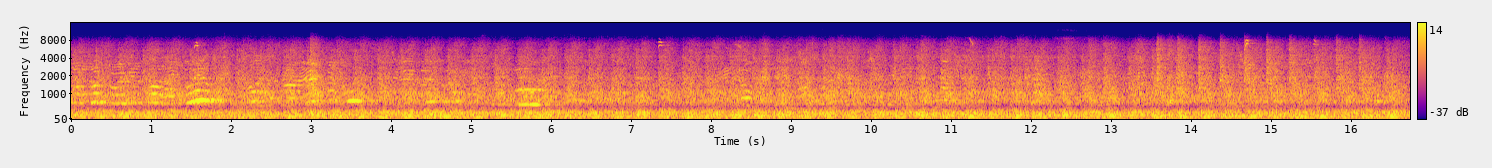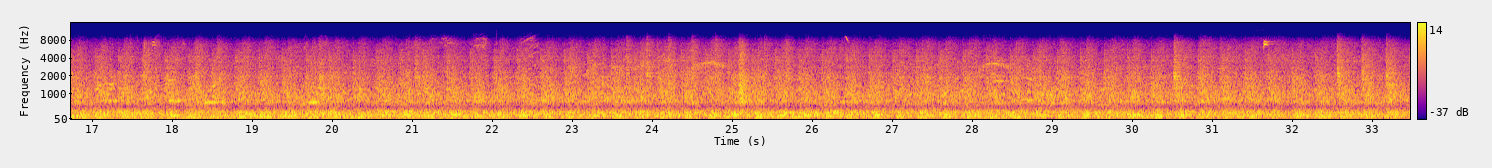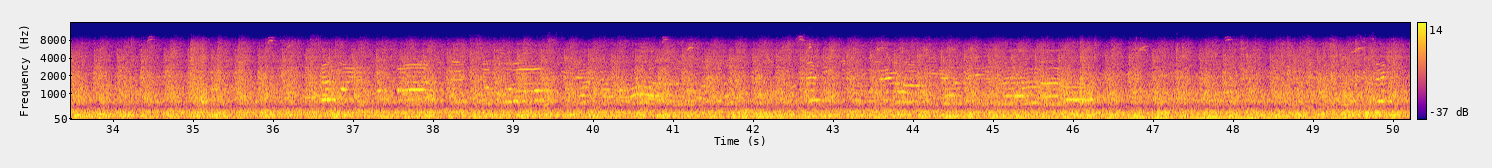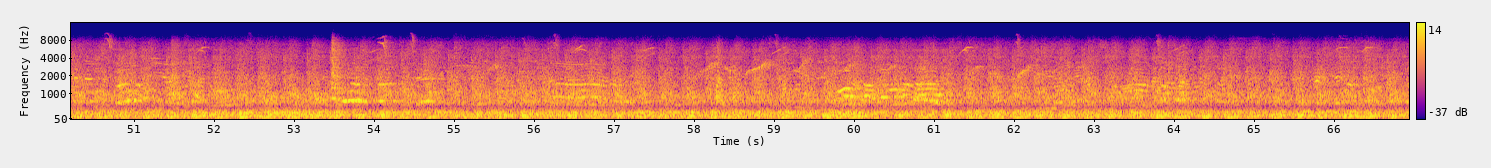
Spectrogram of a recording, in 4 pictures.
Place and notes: {"title": "Fazenda Chiqueirão, noisy in potatoe production line machine. Poços de Caldas - MG, Brasil - noisy in potatoe production line machine with bad singer", "date": "1988-05-20 09:06:00", "description": "Trabalhadores selecionando batatas para sementes em uma máquina seletora na Fazenda Chiqueirão. Poços de Caldas, MG, Brasil. Imiscuido ao ruído da máquina está um trabalhador cantando canções de rádio e executando muito mal a canção, de forma irritante pela má qualidade de sua cantoria. O som da máquina é ritmado e altamente barulhenta.", "latitude": "-21.80", "longitude": "-46.64", "altitude": "1280", "timezone": "America/Sao_Paulo"}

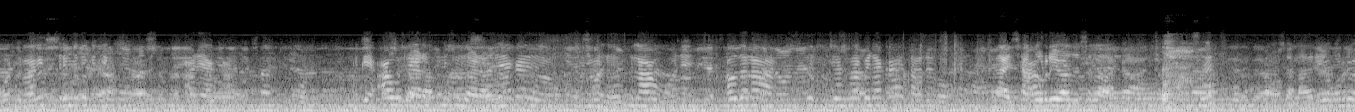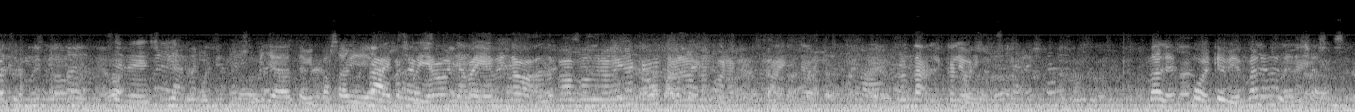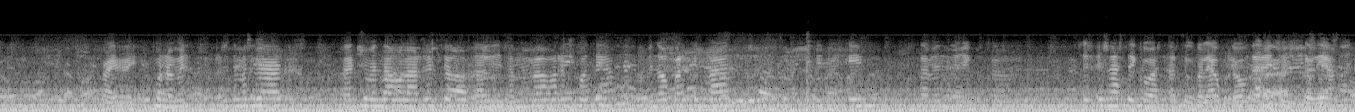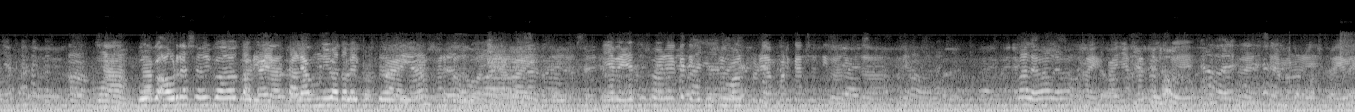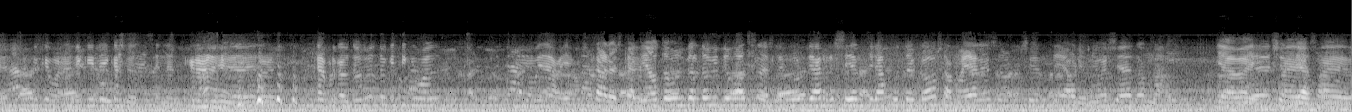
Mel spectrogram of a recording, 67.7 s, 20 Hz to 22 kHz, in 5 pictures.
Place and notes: {"title": "Deustu, Bilbao (basque country)", "description": "2009/4/1. 8:40 a.m. Ambience in the bus to the university. Annoying people talking about nothing!", "latitude": "43.27", "longitude": "-2.95", "altitude": "21", "timezone": "Europe/Berlin"}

